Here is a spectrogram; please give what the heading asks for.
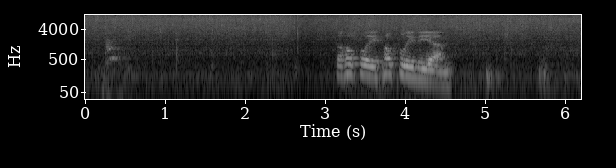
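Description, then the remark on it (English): Burgers sizzle in a pan with a steady, loud crackling hiss that runs the whole time, and a man speaks briefly over it near the end. “hopefully the smoke alarms won't go off.”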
